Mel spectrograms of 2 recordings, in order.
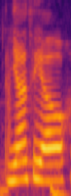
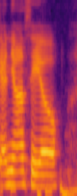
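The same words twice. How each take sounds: First: It is said in a raised, higher, cute voice. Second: It is said in a natural, lower voice. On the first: "I will literally raise my voice to sound higher because it sounds cuter" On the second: "in my natural voice"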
